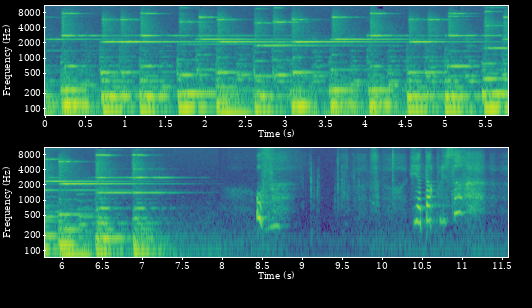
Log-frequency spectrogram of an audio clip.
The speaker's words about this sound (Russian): Ну-ка, зайчик, попляши, всех на свете рассмеши, колокольчик зазвени, дили-дили, динь-динь-динь.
